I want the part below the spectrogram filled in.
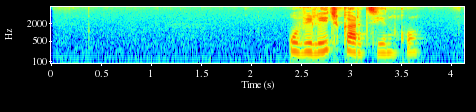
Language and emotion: Russian, neutral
